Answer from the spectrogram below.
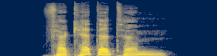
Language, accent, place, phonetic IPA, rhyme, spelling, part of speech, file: German, Germany, Berlin, [fɛɐ̯ˈkɛtətəm], -ɛtətəm, verkettetem, adjective, De-verkettetem.ogg
- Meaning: strong dative masculine/neuter singular of verkettet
